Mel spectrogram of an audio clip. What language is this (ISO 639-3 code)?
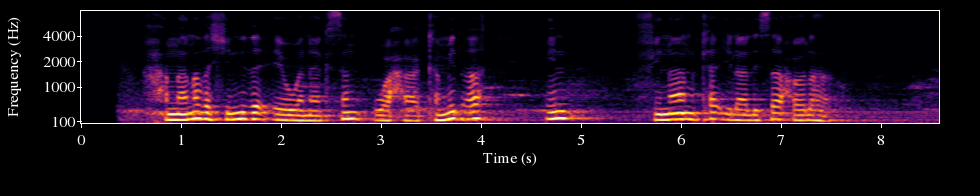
som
